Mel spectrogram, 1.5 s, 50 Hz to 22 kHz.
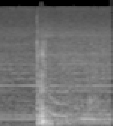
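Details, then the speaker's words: Dodge 5.9 Cummins truck, passenger front power window after temporary rewiring of switch power: short clean motor whir with thunk as glass moves, no grinding; window works after repair. "Now, when I turn the key, my control for this window should be my passenger front. So if I hit this up, fingers crossed, say a prayer for me."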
